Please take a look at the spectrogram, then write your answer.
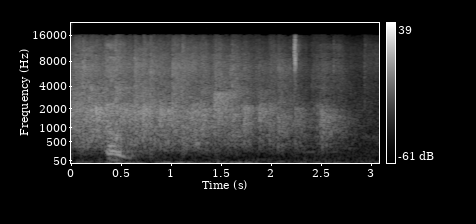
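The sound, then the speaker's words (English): An audience at a live-streamed event applauds the team who run the setup, a dense wash of many hands clapping steadily at moderate volume for a few seconds that gradually thins and fades toward the end. “And I think actually they can have a round of applause because they do an amazing job.”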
